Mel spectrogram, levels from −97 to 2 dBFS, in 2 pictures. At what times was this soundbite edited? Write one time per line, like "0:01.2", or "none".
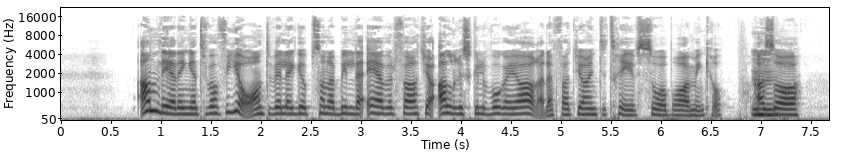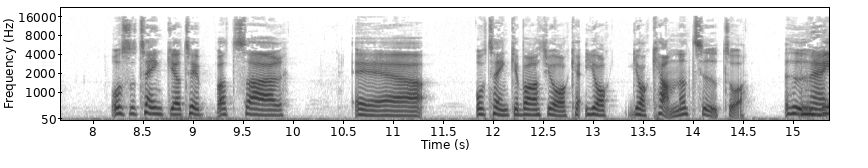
0:10.4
